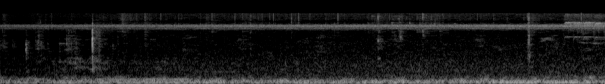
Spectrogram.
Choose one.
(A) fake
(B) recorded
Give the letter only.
B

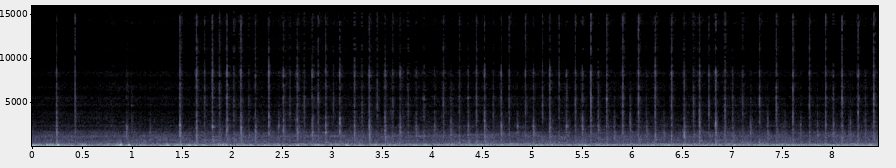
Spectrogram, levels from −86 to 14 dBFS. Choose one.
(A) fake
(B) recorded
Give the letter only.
A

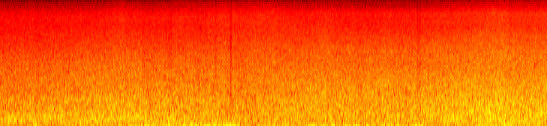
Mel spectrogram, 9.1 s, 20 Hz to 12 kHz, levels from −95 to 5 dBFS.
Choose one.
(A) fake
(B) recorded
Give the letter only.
B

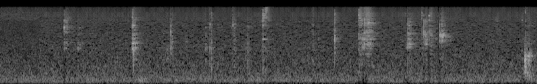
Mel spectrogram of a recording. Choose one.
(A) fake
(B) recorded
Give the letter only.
B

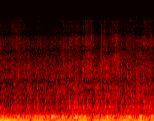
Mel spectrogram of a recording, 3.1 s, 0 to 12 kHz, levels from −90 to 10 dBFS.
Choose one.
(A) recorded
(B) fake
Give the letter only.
A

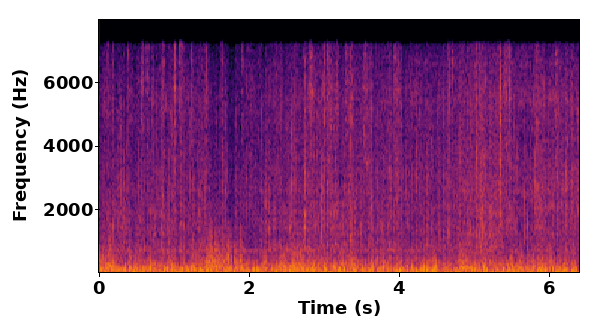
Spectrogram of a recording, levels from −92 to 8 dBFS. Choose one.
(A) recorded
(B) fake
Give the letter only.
A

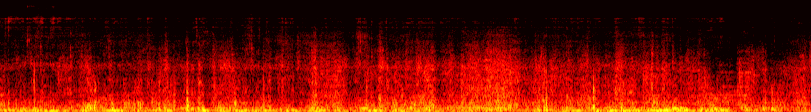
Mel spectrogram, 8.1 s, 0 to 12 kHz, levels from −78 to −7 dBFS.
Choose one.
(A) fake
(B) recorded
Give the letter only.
A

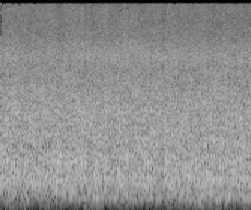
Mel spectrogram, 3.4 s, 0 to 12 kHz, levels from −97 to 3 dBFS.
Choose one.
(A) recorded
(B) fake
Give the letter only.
B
